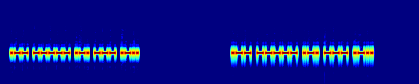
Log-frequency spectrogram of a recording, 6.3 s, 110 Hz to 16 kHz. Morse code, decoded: W0ROL W0ROL

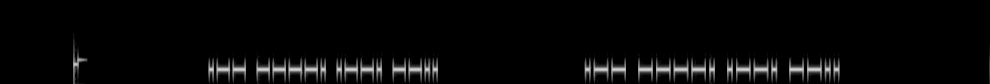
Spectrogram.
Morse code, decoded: W9PZ W9PZ

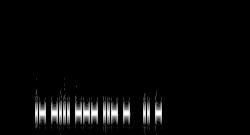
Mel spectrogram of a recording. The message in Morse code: ABOUT IT

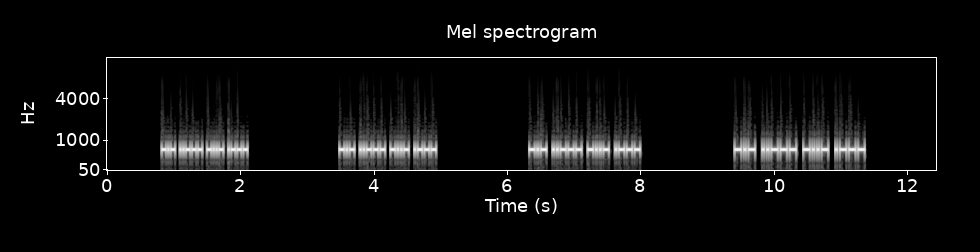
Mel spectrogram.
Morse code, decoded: K2XJ K2XJ K2XJ K2XJ

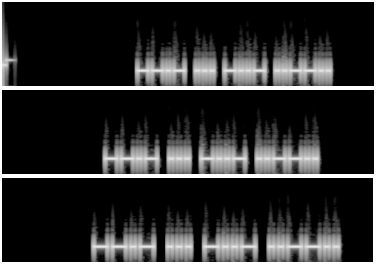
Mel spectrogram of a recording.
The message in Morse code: QSX? QSX? QSX?

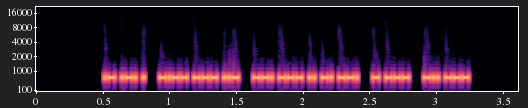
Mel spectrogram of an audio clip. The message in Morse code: ARE YOU GOING TO DO

